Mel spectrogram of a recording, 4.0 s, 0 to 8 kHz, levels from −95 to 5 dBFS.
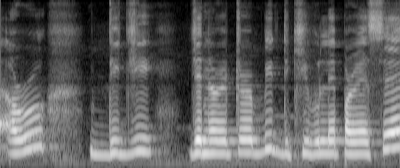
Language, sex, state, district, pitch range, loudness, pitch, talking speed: Nagamese, male, Nagaland, Kohima, 180-200 Hz, -16 LUFS, 185 Hz, 120 wpm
